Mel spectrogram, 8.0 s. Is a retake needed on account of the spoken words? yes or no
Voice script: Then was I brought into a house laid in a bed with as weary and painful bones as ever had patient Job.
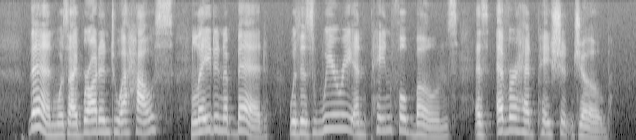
no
